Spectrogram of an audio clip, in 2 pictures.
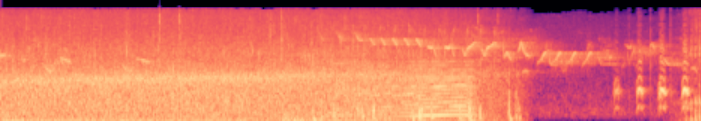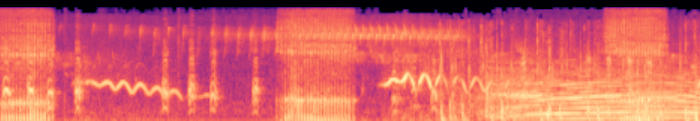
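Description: Steady hiss of rain with a cow lowing as the rain ends, about four seconds in. Then a run of separate farm-animal calls: a warbling bird-like call, a short burst, and another long cow moo near the end.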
